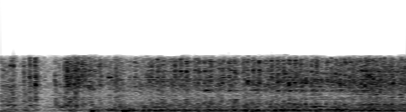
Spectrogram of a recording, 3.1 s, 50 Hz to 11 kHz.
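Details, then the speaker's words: Honda BF75s 7.5 hp four-stroke short-shaft outboard with portable fuel tank, just started on the first pull: quiet, soft, even purr about four pulses a second, no knocking or rattles, before being slid into gear; normal idle. "hardly hear it go ahead and slide it into gear"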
